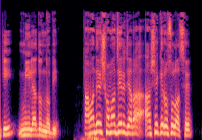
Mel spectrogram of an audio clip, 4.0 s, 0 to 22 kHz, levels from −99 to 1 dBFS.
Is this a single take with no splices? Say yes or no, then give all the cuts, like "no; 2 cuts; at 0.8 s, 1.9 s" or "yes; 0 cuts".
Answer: no; 1 cut; at 1.7 s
